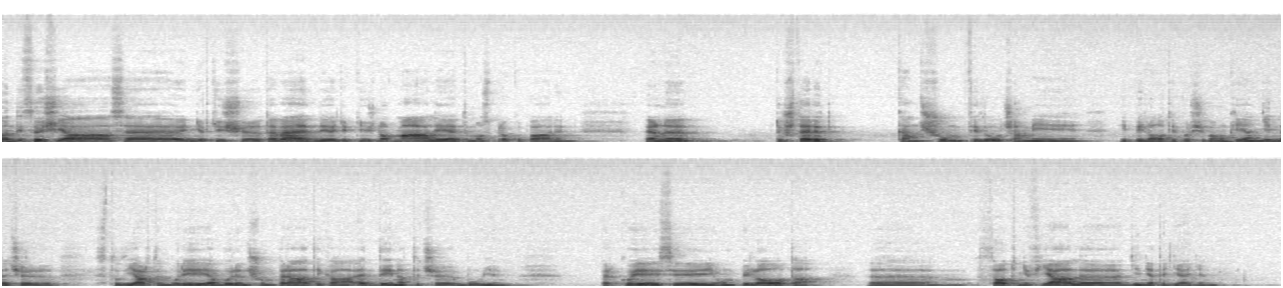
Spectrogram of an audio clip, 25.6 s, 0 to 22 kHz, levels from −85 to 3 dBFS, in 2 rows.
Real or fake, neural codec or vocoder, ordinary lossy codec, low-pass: fake; vocoder, 44.1 kHz, 128 mel bands every 256 samples, BigVGAN v2; none; none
